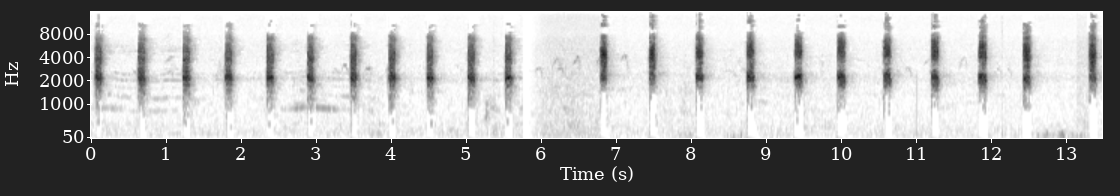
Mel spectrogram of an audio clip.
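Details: A red-headed squirrel gives a long run of rasping chuck calls, nearly two per second, pausing briefly midway before resuming the same even rhythm.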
